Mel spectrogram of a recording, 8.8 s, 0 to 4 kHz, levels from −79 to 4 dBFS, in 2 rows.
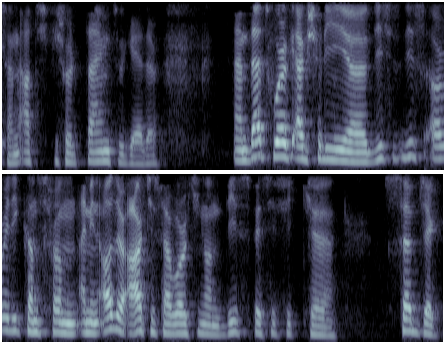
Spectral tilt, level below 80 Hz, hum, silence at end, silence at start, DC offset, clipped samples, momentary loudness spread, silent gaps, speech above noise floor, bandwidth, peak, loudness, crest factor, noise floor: -10.5 dB/octave; -66 dBFS; none; 0.05 s; 0 s; under 0.1%; under 0.1%; 14 LU; none; 28 dB; 4 kHz; -4 dBFS; -25 LUFS; 20 dB; -53 dBFS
